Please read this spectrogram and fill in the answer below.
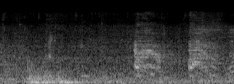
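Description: Handling noise on a handheld camcorder's microphone: a low rumbling thump about half a second in, then scraping rustles near the end as the camera is moved.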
